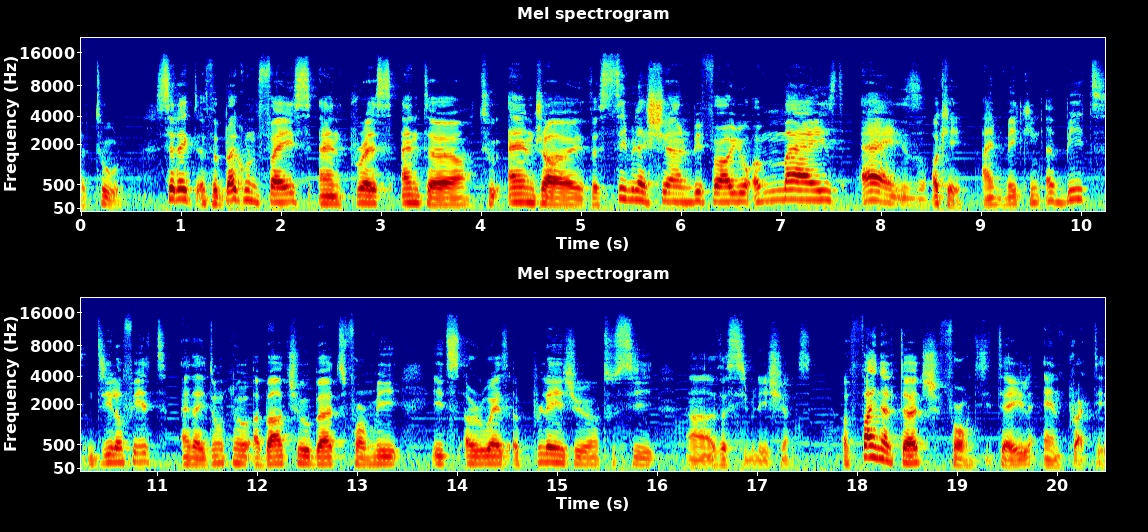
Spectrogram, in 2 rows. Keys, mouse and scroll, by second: 0.6 click, 2.5 Return, 7.5 alt+a, 8.1 shift+middle click, 9.5 middle click.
